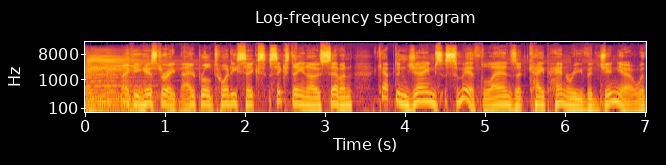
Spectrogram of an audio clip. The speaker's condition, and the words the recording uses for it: None; typical speech.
